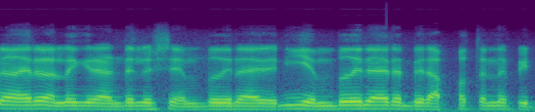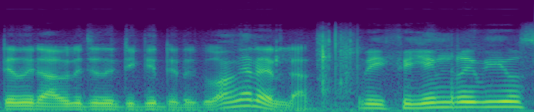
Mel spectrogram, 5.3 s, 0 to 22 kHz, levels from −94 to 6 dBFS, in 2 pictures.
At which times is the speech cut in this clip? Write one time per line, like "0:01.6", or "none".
0:04.4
